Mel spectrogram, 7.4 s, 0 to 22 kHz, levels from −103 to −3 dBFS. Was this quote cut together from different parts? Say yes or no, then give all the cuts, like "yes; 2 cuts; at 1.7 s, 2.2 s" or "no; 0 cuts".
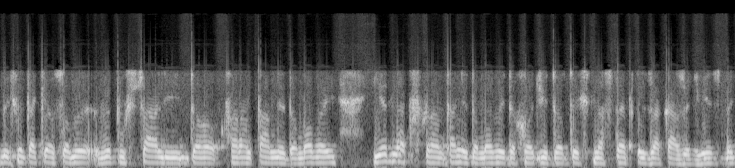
no; 0 cuts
